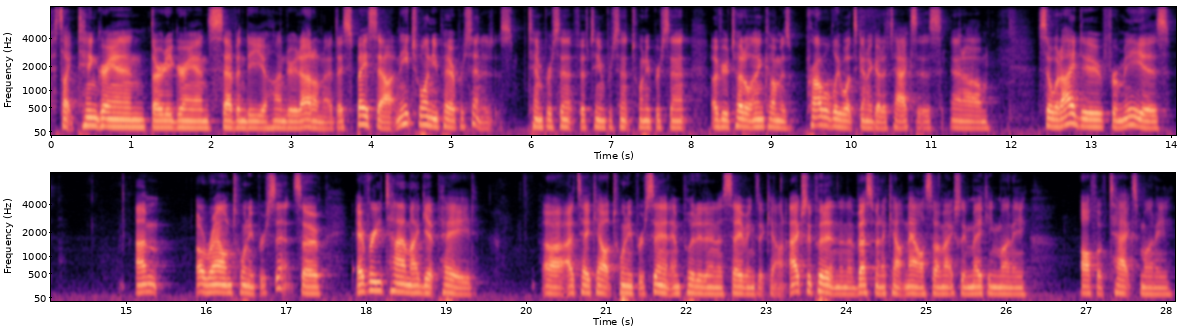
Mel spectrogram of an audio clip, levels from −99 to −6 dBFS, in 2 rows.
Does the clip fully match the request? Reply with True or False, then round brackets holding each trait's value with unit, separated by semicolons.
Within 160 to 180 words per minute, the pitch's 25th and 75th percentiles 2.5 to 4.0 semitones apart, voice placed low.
True (175 wpm; 2.8 semitones; 120 Hz)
